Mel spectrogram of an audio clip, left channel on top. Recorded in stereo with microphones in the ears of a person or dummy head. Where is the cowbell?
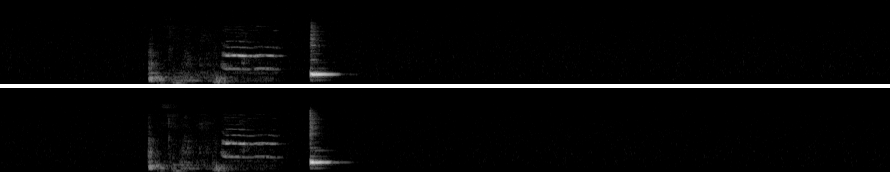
55° right (ahead or behind), 1.5 m.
